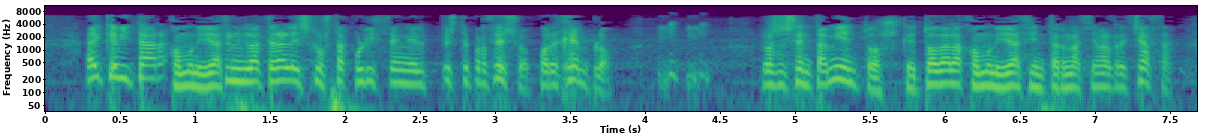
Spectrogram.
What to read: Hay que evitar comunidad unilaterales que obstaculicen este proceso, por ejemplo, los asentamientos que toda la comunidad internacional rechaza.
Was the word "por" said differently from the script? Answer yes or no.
no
